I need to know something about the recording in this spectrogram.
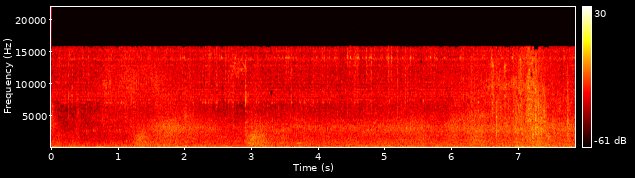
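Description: A truck engine rumbles as the truck drives along.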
